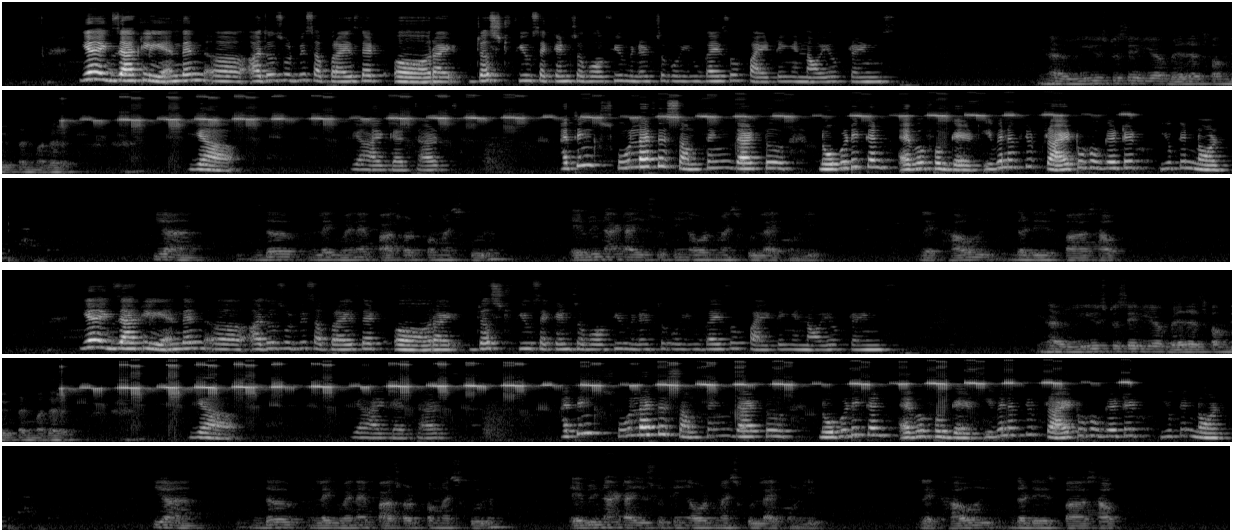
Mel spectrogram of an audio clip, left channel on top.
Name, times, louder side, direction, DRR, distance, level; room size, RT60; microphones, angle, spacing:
voice 1, 0.8-8.8 14.2-14.6 15.8-16.7 17.9-20.1 20.5-24.5, left 4 dB, 80° left, 0.5 m, -25 dB
voice 2, 10.3-13.7 17.1-17.7 26.1-26.6 27.1-29.6 30.3-32.8 33.8-35.7, right 2 dB, 50° right, 2.0 m, -43 dB
sound 1, 12.9-23.6, right 7 dB, 30° right, 0.4 m, -25 dB
5.3 x 3.0 x 2.4 m
head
